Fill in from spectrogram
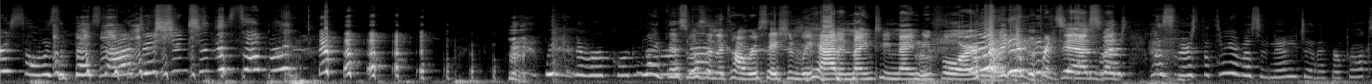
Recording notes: Squeaky bottles. Constant noise from touching the table supporting the microphone. Playing cards on the radio.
